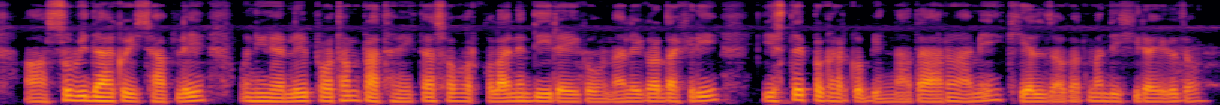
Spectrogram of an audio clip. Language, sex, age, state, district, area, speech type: Nepali, male, 18-30, West Bengal, Kalimpong, rural, spontaneous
